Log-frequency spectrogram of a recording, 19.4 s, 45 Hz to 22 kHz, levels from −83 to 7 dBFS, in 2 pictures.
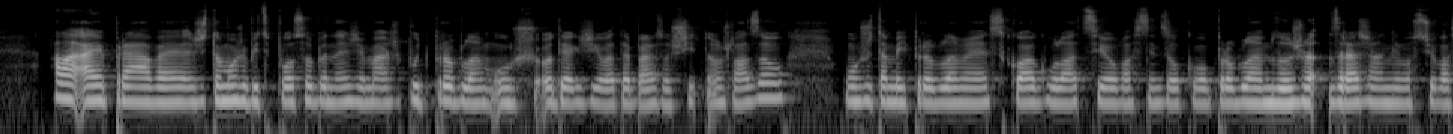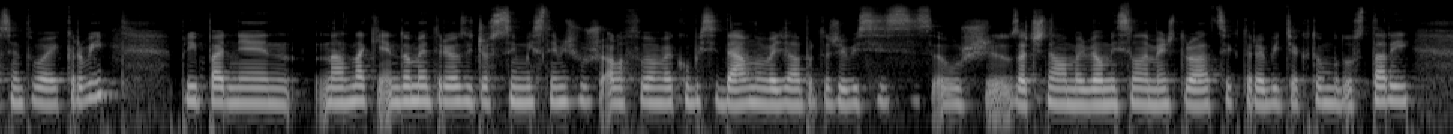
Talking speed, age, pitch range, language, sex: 200 wpm, 20-39, 180-200 Hz, Slovak, female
